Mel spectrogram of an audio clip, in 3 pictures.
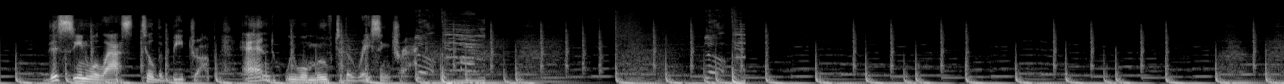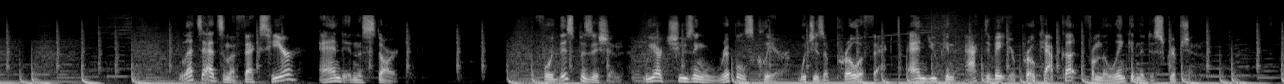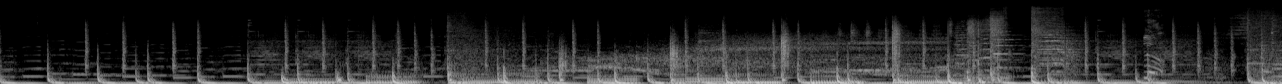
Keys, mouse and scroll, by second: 2.1 click, 2.6 ctrl+b, 3.3 space, 4.8 space, 6.2 click, 6.6 space, 7.4 space, 8.9 click, 10.2 ctrl+b, 12.2-13.6 drag, 13.6 Delete, 15.5-16.5 drag, 18.8-19.8 drag, 23.2 drag, 23.7 click, 24.5 click, 24.7-25.6 typing, 24.8 click, 25.6 click, 26.9 click, 27.3 click, 27.9 click, 28.1 click, 28.4 space, 37.3 space.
